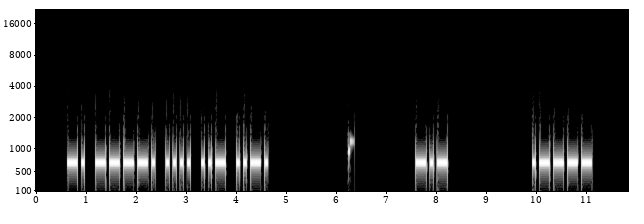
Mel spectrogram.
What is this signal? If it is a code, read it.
Morse code, heard as a keyed tone, about 17 wpm, spaced as for 11 wpm, 700 Hz. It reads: N9HUF K1
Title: USA Call Signs - 5 Characters - 8x Character Spacing - 17wpm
